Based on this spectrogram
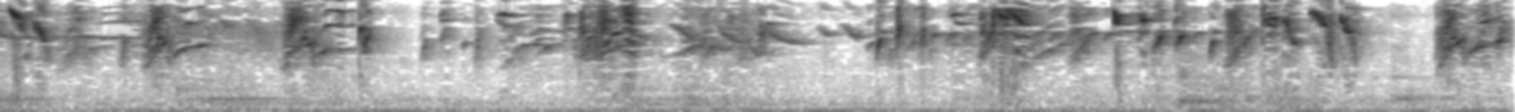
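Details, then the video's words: White-throated form of European goldfinch, a privately owned bird, delivering fast tinkling phrases: bright chirps, rattling trills and short whistles in bursts with brief pauses between them. "AK GERDAN SAKA KUŞU ÖTÜMÜ"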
